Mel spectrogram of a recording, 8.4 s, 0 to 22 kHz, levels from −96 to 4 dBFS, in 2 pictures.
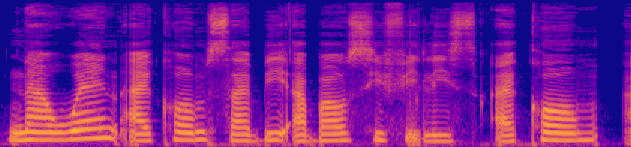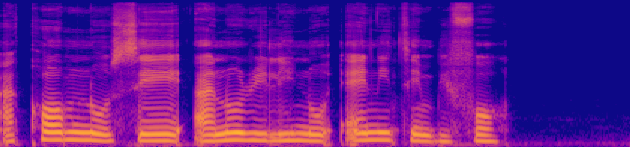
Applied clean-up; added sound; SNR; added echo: none; none; none; none.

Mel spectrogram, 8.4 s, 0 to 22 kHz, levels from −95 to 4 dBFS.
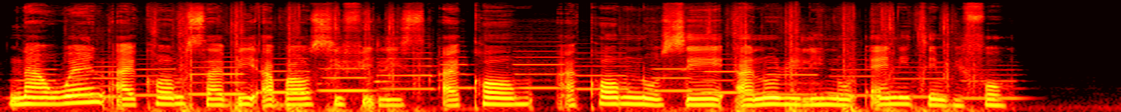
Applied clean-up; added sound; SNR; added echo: none; Tearing + Wind instrument, woodwind instrument; 13 dB; none.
